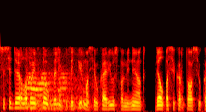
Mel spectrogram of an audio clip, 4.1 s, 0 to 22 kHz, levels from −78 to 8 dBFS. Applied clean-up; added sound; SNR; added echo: none; Sliding door; 7 dB; none.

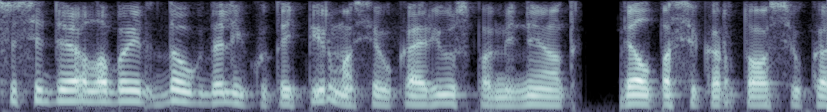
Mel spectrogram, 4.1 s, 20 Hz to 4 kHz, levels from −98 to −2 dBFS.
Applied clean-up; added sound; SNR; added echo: none; none; none; none.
